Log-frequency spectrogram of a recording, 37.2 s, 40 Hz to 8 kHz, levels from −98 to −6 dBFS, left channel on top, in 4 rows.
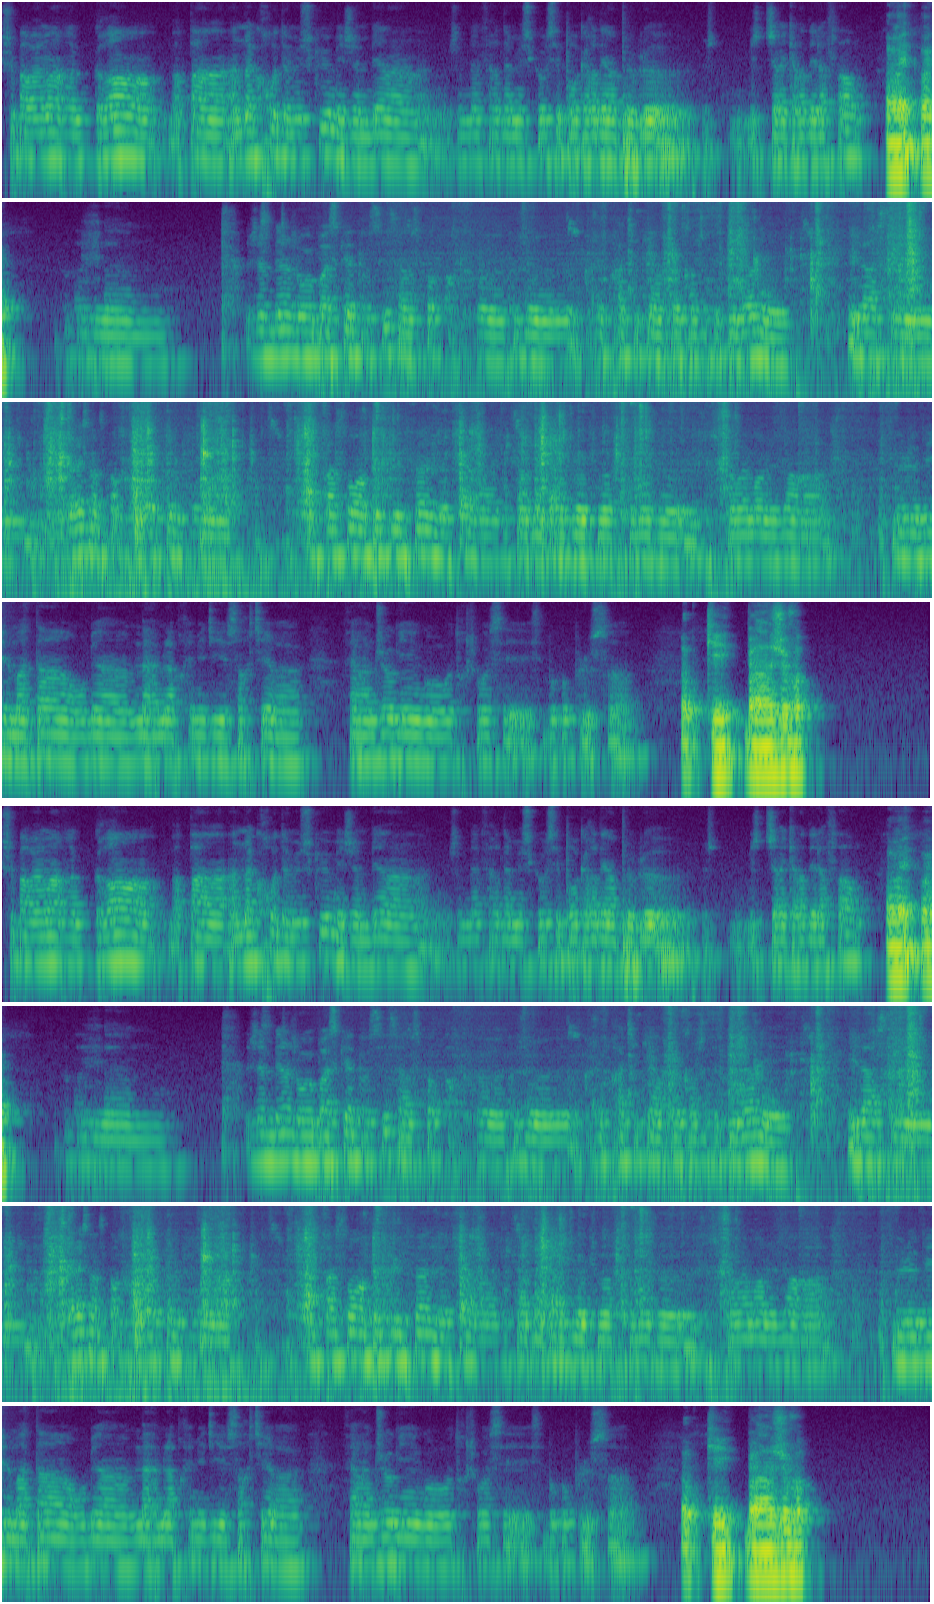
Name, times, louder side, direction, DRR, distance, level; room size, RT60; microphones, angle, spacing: voice 1, 0.0-8.6 10.0-11.0 11.7-20.9 21.3-26.9 27.5-31.1 31.4-34.2 35.6-35.9, left 1 dB, 5° right, -2 dB, 0.9 m, -35 dB
voice 2, 8.8-9.4 11.5-11.7 34.7-35.9, left 1 dB, 60° left, 1 dB, 0.6 m, -20 dB
sound 1, 12.4-28.1, left 2 dB, 35° left, 1.1 m, -38 dB
3.8 x 2.5 x 2.4 m, 0.38 s
head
